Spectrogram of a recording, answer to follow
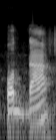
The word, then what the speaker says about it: পদ্মা: থেকে পরিবর্তন হবে যেমন এক নাম্বারে ম ফলা ম ফলা যে বর্ণের সঙ্গে মিলিত আসবে মাঝে হোক অথবা শেষে হোক সে বর্ণকে দুইবার উচ্চারণ করাবে। যেমন পদ্মা আত্মা গৃসকাল বিশ্বয় তারপরে বলছি অন্তস্থীয়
